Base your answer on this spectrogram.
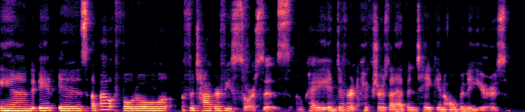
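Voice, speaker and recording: At a moderate pace and with hardly any pauses, the speaker uses an ordinary speaking voice with ordinary pitch variation. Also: woman, medium pitch for a woman. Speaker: high school English teacher. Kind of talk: recorded lesson.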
